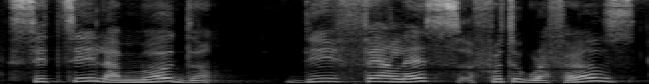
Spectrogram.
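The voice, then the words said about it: English words in French accent. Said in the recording (French): “je le dis avec mon accent.”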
